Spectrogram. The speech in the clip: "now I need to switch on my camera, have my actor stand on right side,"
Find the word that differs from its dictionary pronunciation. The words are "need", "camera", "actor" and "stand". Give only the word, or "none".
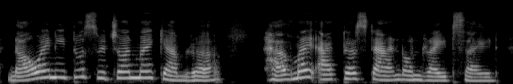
none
